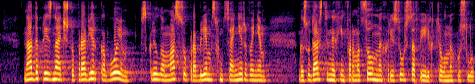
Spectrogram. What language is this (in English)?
Kazakh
